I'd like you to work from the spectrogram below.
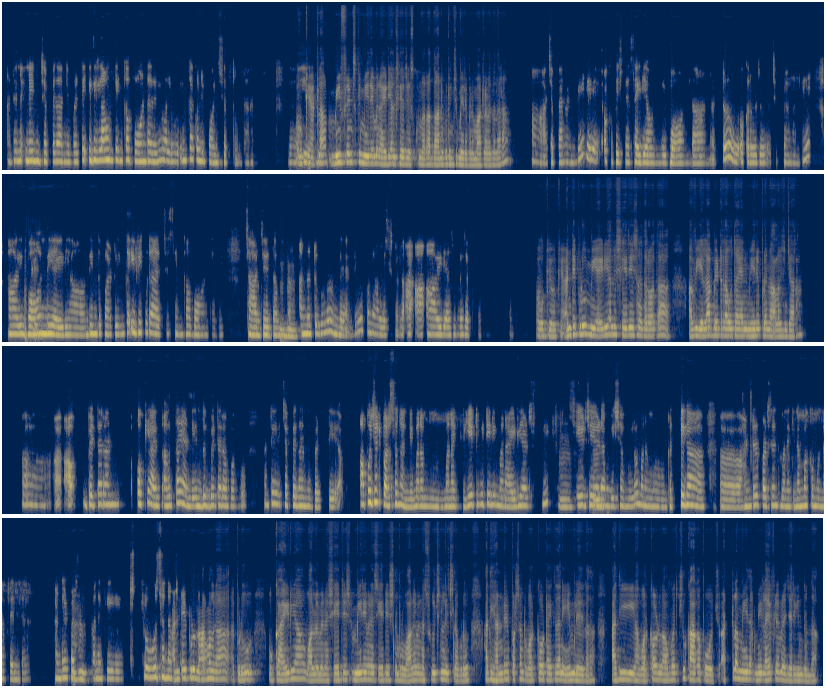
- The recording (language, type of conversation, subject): Telugu, podcast, మీరు మీ సృజనాత్మక గుర్తింపును ఎక్కువగా ఎవరితో పంచుకుంటారు?
- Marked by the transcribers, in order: in English: "పాయింట్స్"; other background noise; in English: "ఫ్రెండ్స్‌కి"; in English: "షేర్"; in English: "బిజినెస్ ఐడియా"; in English: "ఐడియా"; in English: "యాడ్"; in English: "స్టార్ట్"; in English: "ఐడియాస్"; in English: "ఐడియా‌లు షేర్"; in English: "బెటర్"; in English: "అపోజిట్"; in English: "క్రియేటివిటీ‌ని"; in English: "ఐడియాస్‌ని షేర్"; in English: "హండ్రెడ్ పర్సెంట్"; in English: "ఫ్రెండ్. హండ్రెడ్ పర్సెంట్"; in English: "క్లోజ్"; in English: "నార్మల్‌గా"; in English: "ఐడియా"; in English: "షేర్"; in English: "షేర్"; in English: "హండ్రెడ్ పర్సెంట్ వర్క్‌ఔట్"; in English: "వర్క్‌ఔట్"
